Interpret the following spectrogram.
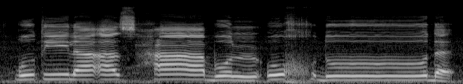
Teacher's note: ওয়াকফের সময় কিন্তু আমরা এখানে 3 আলিফ টান দিব মধ্যে আরজি হিসাবে, কারণ একটি নিয়ম স্মরণ রাখব, মদের হরফের পরের হরফে ওয়াকফ হলে সেখানে আমাদের 3 আলিফ টানতে হবে।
